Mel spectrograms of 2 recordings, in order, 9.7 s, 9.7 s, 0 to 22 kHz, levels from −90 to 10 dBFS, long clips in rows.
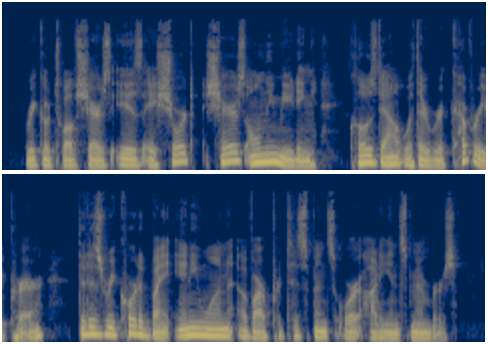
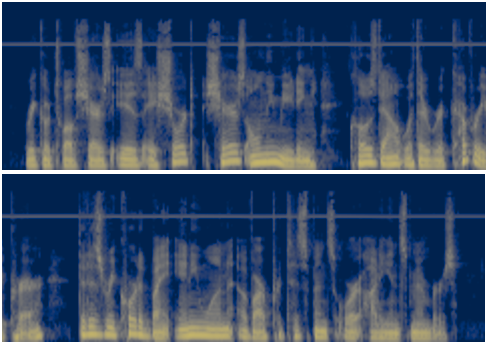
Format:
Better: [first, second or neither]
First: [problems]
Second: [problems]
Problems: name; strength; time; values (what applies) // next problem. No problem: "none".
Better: first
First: none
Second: high-pitched whine; faint; throughout; 8.5 kHz, 30 dB below the speech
